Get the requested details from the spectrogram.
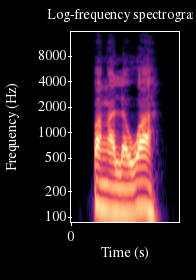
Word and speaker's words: pangalawa: The second exception is pangalawa.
